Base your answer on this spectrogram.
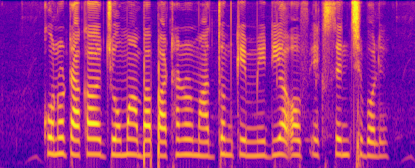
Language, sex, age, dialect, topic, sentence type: Bengali, female, 18-24, Western, banking, statement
